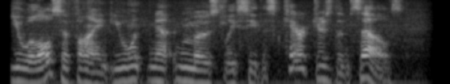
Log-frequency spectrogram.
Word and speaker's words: 원: And indeed, n is pronounced won.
